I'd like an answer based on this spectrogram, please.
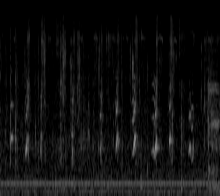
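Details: Pug named Prince Harry indoors at night, protesting bedtime and wanting to come out and play: short high squeaky whimpers and whines about every half second, some rising, over a steady low electrical hum.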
